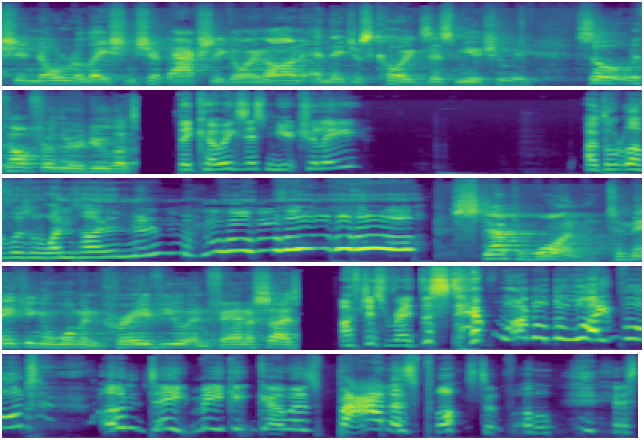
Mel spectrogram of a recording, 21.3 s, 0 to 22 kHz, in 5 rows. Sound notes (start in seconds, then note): 15.9 laughs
